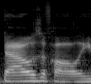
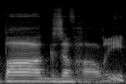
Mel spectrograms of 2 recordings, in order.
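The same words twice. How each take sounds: First: "boughs" said like bows of a tree, /baʊz/; "boughs" with an ow sound, no g; boughs rhymed with cows. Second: "bogs" said with a short o and a hard g, like swamps; slow, spell-out "bogs" with a hard g. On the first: Host recalls how they always said "boughs" with an ow sound. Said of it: "meaning B O W". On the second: Host contrasts the spelling by saying "bogs" with a hard g. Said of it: "it's spelled bogs of holly". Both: Retold or imitated.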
